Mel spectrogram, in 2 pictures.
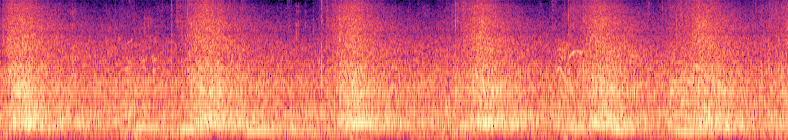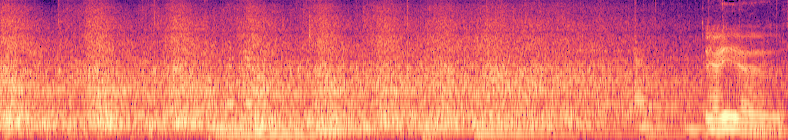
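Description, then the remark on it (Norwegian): A large crowd of Icelandic football supporters chants in unison with loud, evenly spaced booming claps, each followed by a deep collective shout, repeating steadily like a rhythmic war cry; the supporters' 'volcano roar', first done at the European Championship. “de islandske supporterne som lagde denne vulkanbrøl eller hva man kalte det”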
